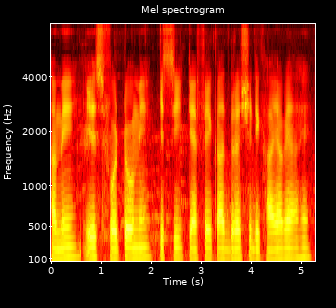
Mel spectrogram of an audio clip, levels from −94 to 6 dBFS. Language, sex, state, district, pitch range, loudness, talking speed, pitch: Hindi, male, Uttar Pradesh, Lucknow, 110-120 Hz, -17 LUFS, 125 wpm, 115 Hz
